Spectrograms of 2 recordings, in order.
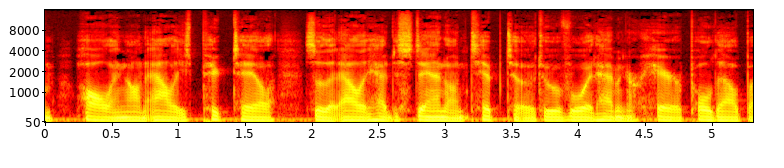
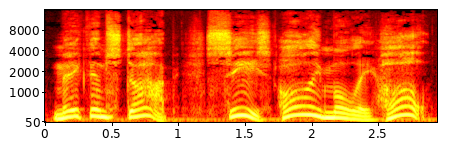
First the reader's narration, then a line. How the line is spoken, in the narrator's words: screamed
